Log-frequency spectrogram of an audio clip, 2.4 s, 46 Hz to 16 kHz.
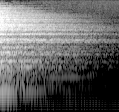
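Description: The last faint tail of the final chord of a waltz played on a Yamaha PSR-SX900 arranger keyboard, with a cymbal ringing out, fading away about half a second in.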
